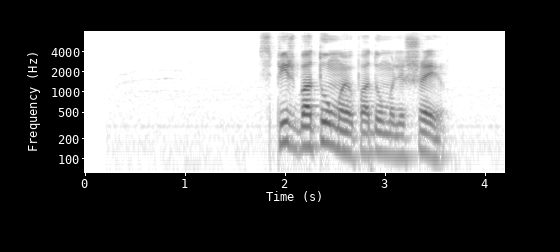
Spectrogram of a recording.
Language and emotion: Russian, neutral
